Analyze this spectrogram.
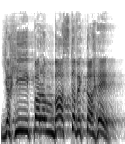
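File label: English; 秩序之光（守望先锋）; 终极技能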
